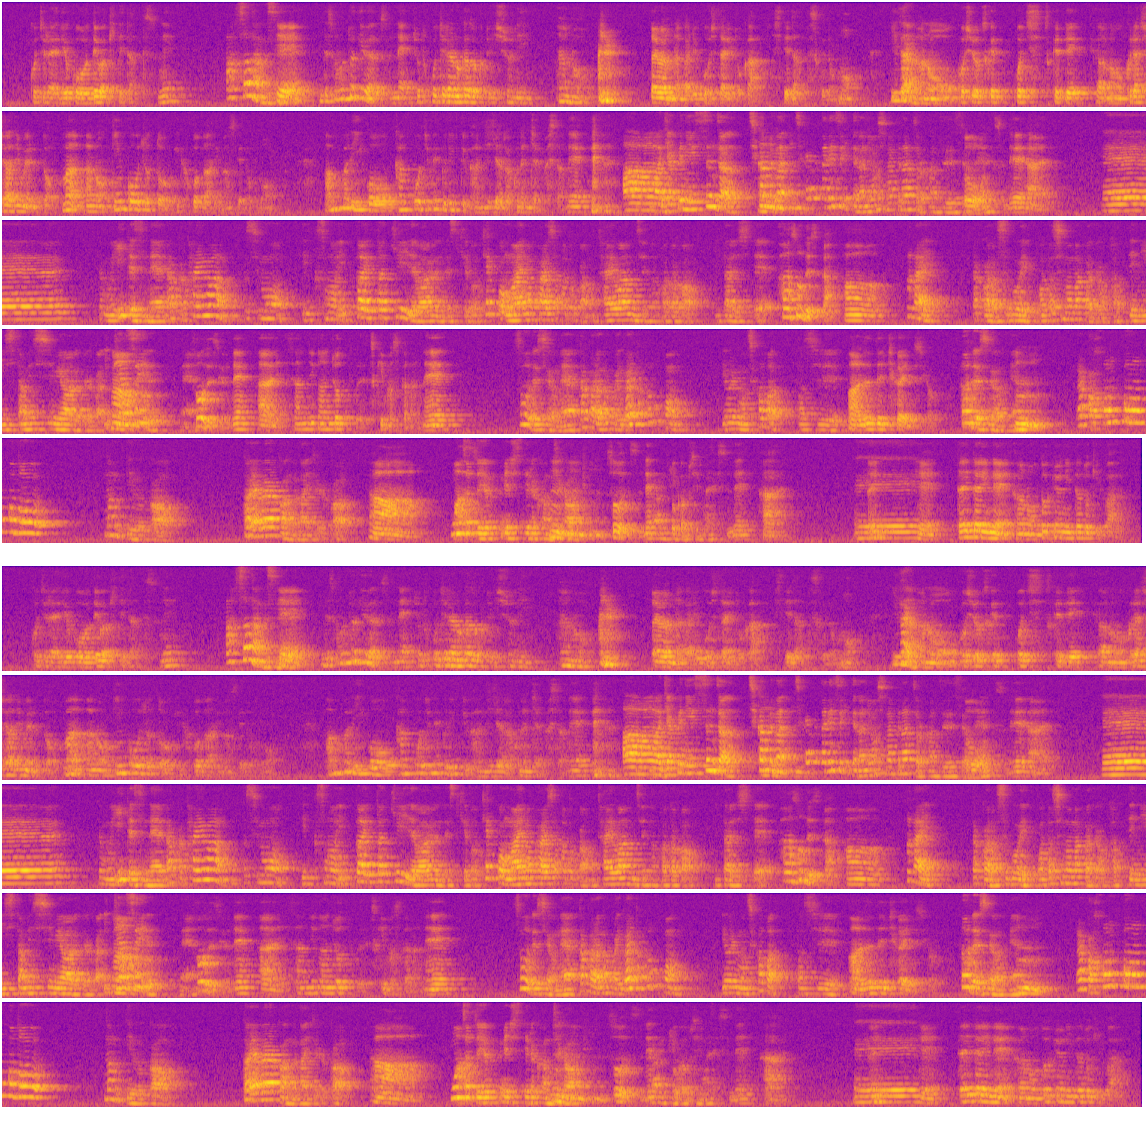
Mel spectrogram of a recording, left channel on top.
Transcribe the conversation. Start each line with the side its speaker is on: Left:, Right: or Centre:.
Left: こちらへ旅行では来てたんですね。
Right: あ、そうなんですね。
Left: えーで、その時はですね、ちょっとこちらの家族と一緒に、あの、台湾の中旅行したりとかしてたんですけども、いざ、
Right: はい。
Left: あの、腰をつけ、落ち着けて、あの、暮らし始めると、まあ、あの、近郊をちょっと行くことありますけども、あんまり、こう、観光地巡りっていう感じじゃなくなっちゃいましたね。<laughs>
Right: ああ、逆に住んじゃう。近くな、
Left: うんうん。
Right: 近くなりすぎて何もしなくなっちゃう感じですよね。
Left: そうですね。はい。
Right: えー、でもいいですね。なんか台湾、私もいその一回行ったきりではあるんですけど、結構前の会社とかも台湾人の方がいたりして、
Left: ああ、そうですか。あ
Right: はい。だからすごい私の中では勝手に親しみはあるというか、行きやすいですね。
Left: あ、ああ、そうですよね。はい。3時間ちょっとで着きますからね。
Right: そうですよね。だからなんか意外と香港
Left: うん。
Right: よりも近かったし、
Left: あ、全然近いですよ。はい。
Right: そうですよね。
Left: うん。
Right: なんか香港ほど、なんていうか、ガヤガヤ感がないというか、
Left: ああ、
Right: もうちょっとゆっくりしてる感じが
Left: まあ、そ、うんうんうん。そうですね。
Right: ある気がします。
Left: そうかもしれないですね。はい。
Right: え
Left: だい、
Right: ー、
Left: ええ、大体ね、あの、東京にいた時は、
